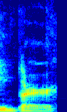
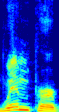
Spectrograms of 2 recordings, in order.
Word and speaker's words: Weemper: me Weemper. Weemper? Weemper. Actually, most people call him Whimper because they don't bother saying it correctly.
